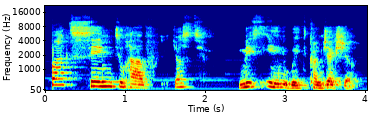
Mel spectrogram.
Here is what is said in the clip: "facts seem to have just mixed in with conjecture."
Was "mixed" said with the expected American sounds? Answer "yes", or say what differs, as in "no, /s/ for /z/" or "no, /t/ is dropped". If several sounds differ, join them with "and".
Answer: yes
